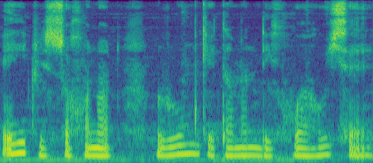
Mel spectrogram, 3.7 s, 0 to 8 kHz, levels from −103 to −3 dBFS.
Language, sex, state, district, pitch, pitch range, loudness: Assamese, male, Assam, Kamrup Metropolitan, 145 Hz, 140-160 Hz, -16 LUFS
